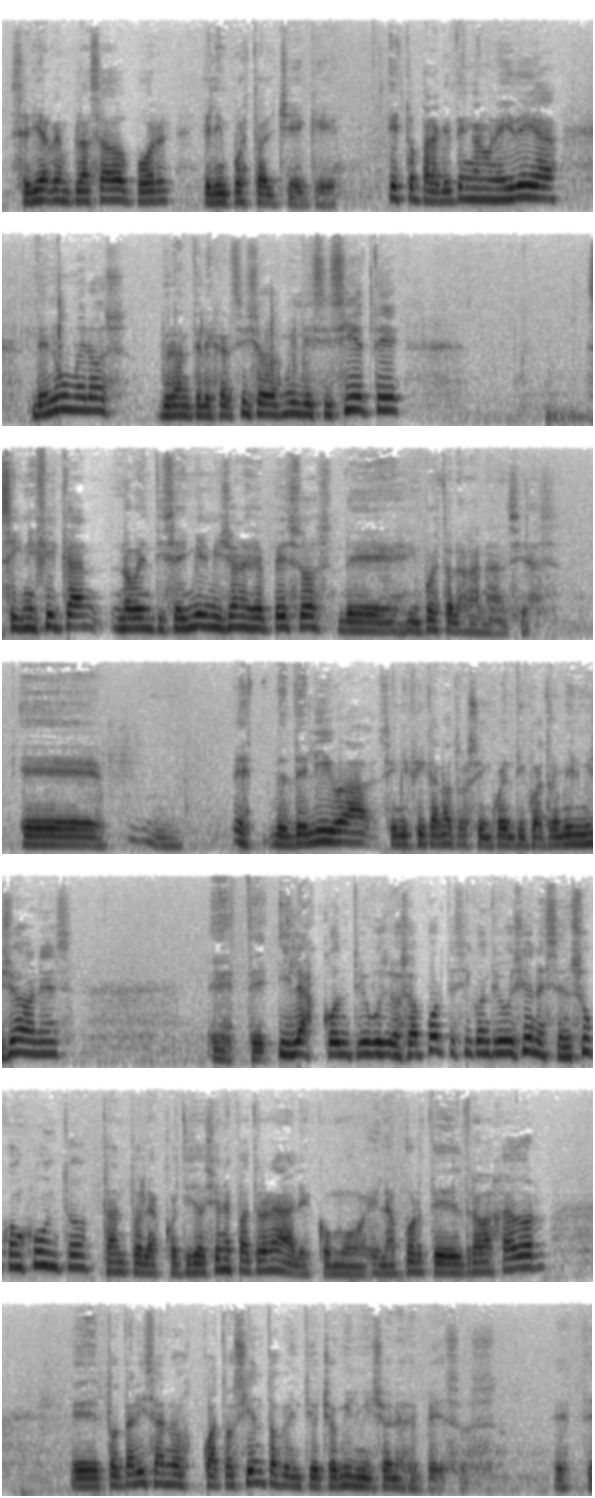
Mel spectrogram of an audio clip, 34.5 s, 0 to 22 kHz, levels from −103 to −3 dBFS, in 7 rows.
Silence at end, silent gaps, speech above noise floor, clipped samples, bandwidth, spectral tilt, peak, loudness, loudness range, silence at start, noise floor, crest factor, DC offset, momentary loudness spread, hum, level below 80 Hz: 0 s; none; 28 dB; under 0.1%; 16 kHz; -6.5 dB/octave; -6 dBFS; -22 LUFS; 3 LU; 0.1 s; -49 dBFS; 16 dB; under 0.1%; 13 LU; none; -62 dBFS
